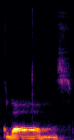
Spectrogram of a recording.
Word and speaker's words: Glamis: The Beast of Glamis Castle, which I believe is pronounced Glams. – Glams. – Glams. I don't know whether to go for just my own phonetic pronunciation or whether I have big hopes for your Scottish accent on this episode. – It's spelled G-L-A-M-I-S, the Beast of Glams Castle.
